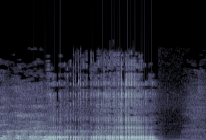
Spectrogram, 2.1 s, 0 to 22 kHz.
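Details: One loud, long, rattling snore lasting about 1.5 seconds, then quiet, from a real person, not an actor, sleeping while being pranked.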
